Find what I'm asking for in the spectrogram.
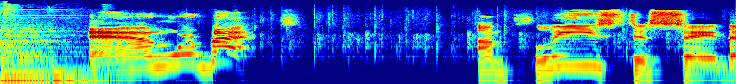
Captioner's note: audience clapping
